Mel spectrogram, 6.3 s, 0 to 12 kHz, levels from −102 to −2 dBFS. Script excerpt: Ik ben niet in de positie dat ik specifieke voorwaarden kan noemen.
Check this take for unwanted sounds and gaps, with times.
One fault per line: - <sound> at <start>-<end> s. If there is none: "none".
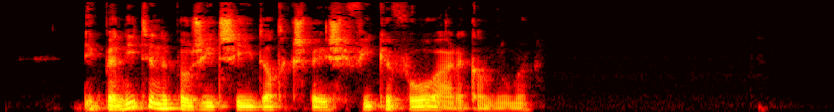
none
